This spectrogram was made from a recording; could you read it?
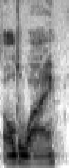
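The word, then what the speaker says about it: Olduvai: I think it's pronounced Old Y Gorge.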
